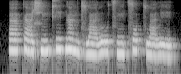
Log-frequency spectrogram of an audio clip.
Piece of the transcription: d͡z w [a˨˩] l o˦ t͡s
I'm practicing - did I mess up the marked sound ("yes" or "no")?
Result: no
